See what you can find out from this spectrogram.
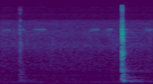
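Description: A faint tick, then one sharp clack as the starter contactor pulls in over a quiet background; normal auto-start engagement.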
